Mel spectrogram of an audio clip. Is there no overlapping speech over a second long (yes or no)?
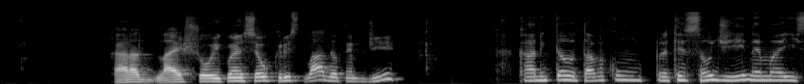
yes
